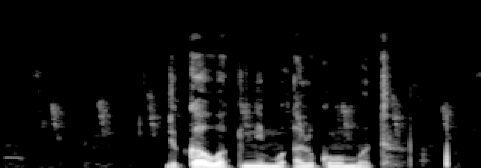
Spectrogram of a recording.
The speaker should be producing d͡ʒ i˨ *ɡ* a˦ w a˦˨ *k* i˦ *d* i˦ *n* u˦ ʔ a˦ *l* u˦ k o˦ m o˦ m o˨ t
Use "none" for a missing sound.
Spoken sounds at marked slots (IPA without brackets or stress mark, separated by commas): k, k, n, m, l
